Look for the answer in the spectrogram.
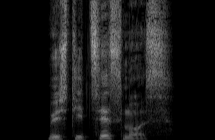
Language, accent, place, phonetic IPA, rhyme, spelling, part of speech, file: German, Germany, Berlin, [mʏstiˈt͡sɪsmʊs], -ɪsmʊs, Mystizismus, noun, De-Mystizismus.ogg
- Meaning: mysticism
